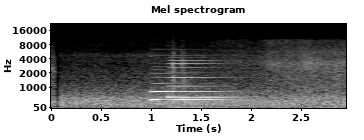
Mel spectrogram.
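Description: A short electronic signal beeps.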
